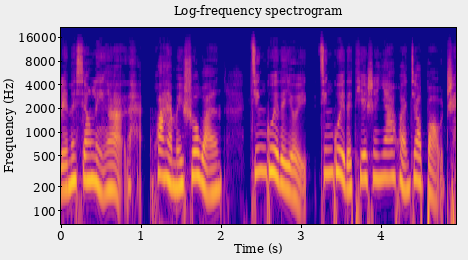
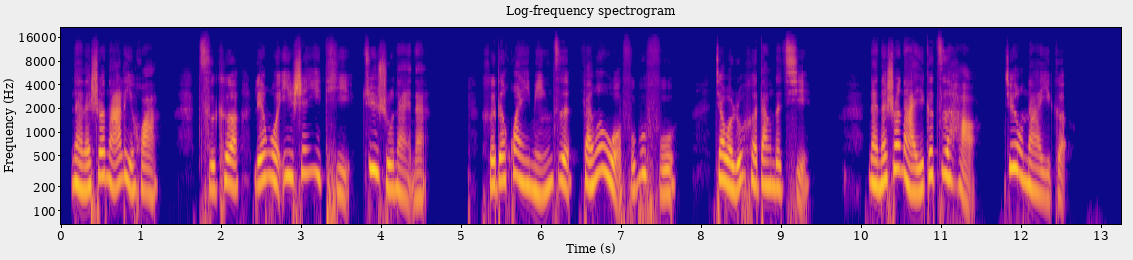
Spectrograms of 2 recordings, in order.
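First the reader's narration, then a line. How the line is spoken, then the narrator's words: Hasty, laughing. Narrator (Chinese): 香菱忙笑道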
